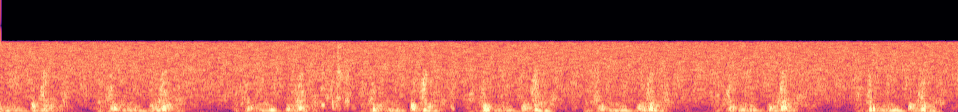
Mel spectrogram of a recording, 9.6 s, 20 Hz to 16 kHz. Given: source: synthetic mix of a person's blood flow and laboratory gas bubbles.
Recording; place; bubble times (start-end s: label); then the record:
Doppler ultrasound of blood flow; precordium
3.19-3.56 s: bubbles
4.50-4.56 s: bubbles
From the record:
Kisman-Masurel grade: 211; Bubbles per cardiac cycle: several, 3 to 8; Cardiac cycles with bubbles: 1 to 10%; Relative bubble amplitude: barely perceptible (0.100 to 0.250); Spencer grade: 1 (occasional bubble signal discernible with the cardiac motion signal, with majority of cardiac periods free of bubbles); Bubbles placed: only in the low amplitude regions of the cardiac cycle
